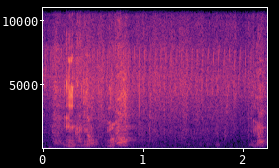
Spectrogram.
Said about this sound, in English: About a dozen small pigs are running around a fenced area on DL Farms in south central Missouri.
